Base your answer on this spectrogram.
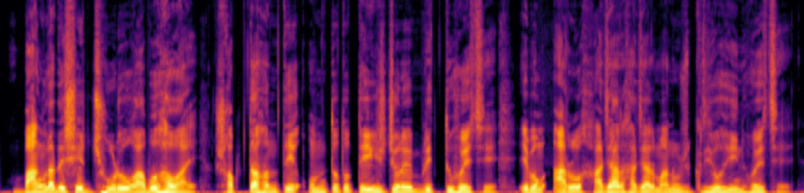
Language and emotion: Bengali, neutral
